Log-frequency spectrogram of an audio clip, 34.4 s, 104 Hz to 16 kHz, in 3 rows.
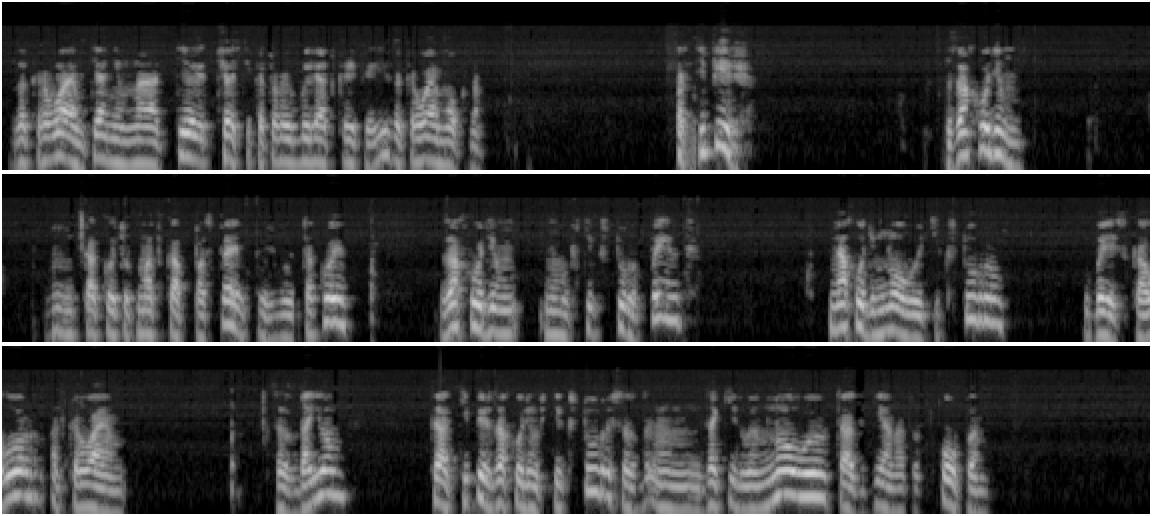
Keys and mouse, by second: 4.6 shift+middle click, 10.3 click, 12.1-14.3 drag, 15.9-18.6 drag, 20.9-23.9 drag, 27.9 click, 29.2 click, 32.3 click.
